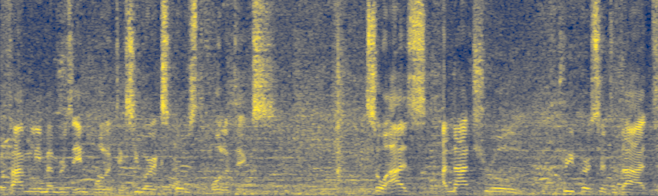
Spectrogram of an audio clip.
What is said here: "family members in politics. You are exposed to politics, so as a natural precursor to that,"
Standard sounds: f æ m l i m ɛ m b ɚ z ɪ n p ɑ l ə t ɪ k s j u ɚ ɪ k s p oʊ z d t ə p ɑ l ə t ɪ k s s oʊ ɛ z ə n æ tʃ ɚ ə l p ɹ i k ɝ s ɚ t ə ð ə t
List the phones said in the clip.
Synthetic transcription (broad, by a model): f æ m l i m ɛ m b ɚ z ɪ n p ɑ l ə t ɪ k s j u ɚ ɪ k s p oʊ z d t ə p ɑ l ə t ɪ k s s oʊ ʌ z ə n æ tʃ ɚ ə l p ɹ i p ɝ s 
